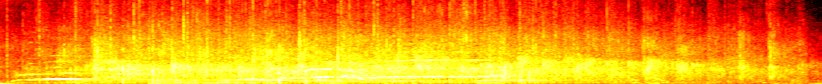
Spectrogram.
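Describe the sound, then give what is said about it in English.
A church audience stands and claps steadily in a sustained burst of applause for a preacher coming up to share God's word. The applause fades near the end, with cheers and voices mixed in over the clapping. “Would you stand and give her a round of applause as she comes to share God's word?”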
